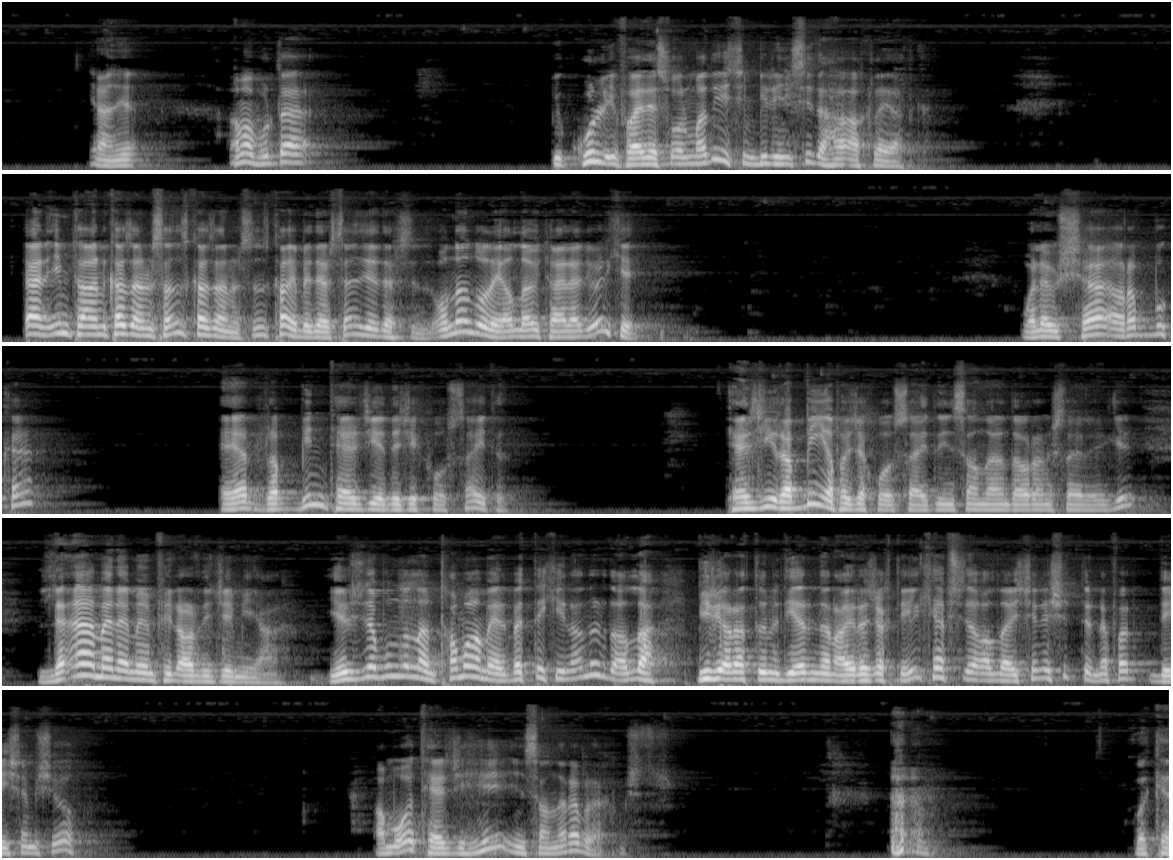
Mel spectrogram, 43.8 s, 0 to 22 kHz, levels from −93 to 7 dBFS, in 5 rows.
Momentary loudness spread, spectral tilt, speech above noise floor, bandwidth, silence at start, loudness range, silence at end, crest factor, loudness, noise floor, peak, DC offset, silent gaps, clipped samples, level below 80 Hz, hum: 13 LU; -6.5 dB/octave; 47 dB; 15 kHz; 0.65 s; 11 LU; 0 s; 18 dB; -17 LUFS; -64 dBFS; 0 dBFS; under 0.1%; none; under 0.1%; -52 dBFS; none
